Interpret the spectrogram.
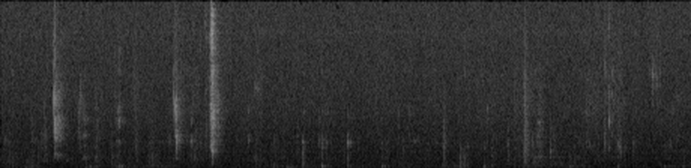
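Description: A person chewing a mouthful of food, faint mouth sounds with a few irregular sharp clicks, the loudest just under three seconds in.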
